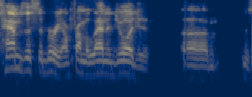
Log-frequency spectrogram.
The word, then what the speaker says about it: Hamza Sabree: so forth and so on alright my name pronounced Hamza Sabri I'm from Atlanta Georgia was only six to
